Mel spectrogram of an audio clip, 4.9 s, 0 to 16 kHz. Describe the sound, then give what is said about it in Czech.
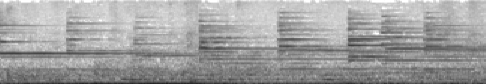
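A recording of the Loreta church bells, played in a museum exhibition that holds recorded sounds of 288 bells from across the Czech Republic, rings out in a steady sequence of bright, sustained strikes, each tone lingering and overlapping the next over a low, constant background rumble. “Zvuk, který právě slyšíte, je loreta.”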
